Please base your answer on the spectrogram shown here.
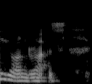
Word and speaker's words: genres: So other major works and यॉनराज. यॉनराज इज, अब आप कहेंगे कि मैम ने इसको यॉनरा क्यों कहा, क्योंकि लिखा इसे जाता है GENRES, but this is pronounced as यॉनरा.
